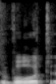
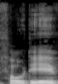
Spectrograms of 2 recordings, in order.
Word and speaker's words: VAUDE: Werden sich dann oft gefragt haben, okay, ist das jetzt eine französische Marke? Wie spricht man das aus? Ist das VAUDE? Ist das in Österreich sehr gern auch die Variante VAUDE? Bin ich auch drüber gestolpert? Nein, wir heißen VAUDE.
